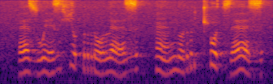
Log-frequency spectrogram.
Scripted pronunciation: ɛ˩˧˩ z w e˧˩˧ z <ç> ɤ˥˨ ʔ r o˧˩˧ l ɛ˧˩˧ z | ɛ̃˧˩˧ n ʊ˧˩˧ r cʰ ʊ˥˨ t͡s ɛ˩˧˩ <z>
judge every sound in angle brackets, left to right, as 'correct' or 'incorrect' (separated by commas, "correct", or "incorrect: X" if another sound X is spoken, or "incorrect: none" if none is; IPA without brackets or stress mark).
correct, correct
